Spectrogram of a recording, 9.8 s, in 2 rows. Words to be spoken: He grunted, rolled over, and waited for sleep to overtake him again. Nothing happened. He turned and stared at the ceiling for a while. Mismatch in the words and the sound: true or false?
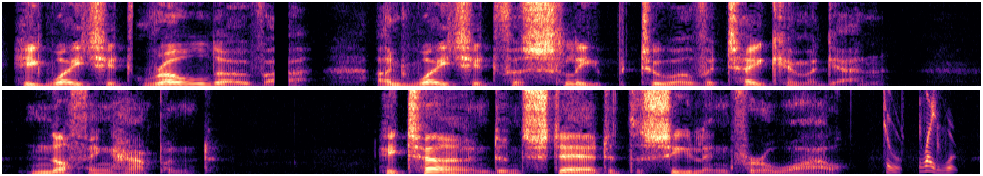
true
